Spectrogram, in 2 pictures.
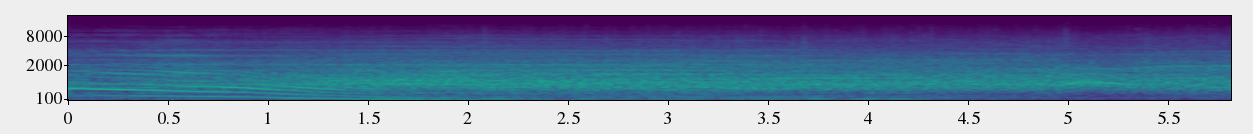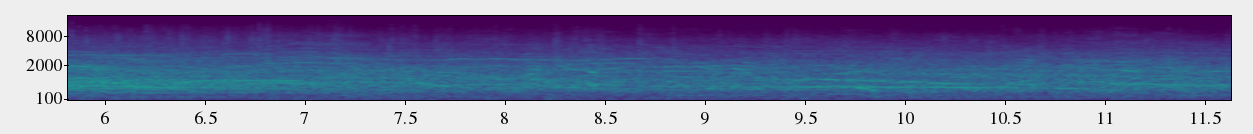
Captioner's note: crowd cheering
